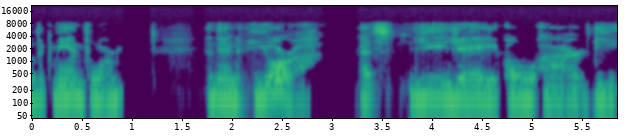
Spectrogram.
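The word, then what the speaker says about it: gjorde: command form and then yora that's g-j-o-r-d-e but the d is silent i pronounced it last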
